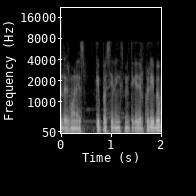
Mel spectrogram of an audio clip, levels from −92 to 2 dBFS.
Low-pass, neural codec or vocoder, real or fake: 7.2 kHz; none; real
